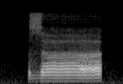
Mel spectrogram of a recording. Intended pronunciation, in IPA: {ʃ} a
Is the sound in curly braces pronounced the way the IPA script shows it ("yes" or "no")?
no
